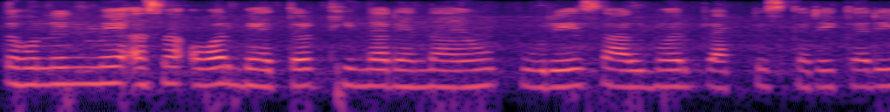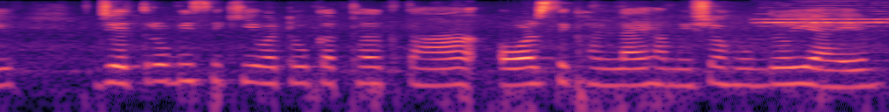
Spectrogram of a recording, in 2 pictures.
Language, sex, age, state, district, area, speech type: Sindhi, female, 18-30, Uttar Pradesh, Lucknow, rural, spontaneous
